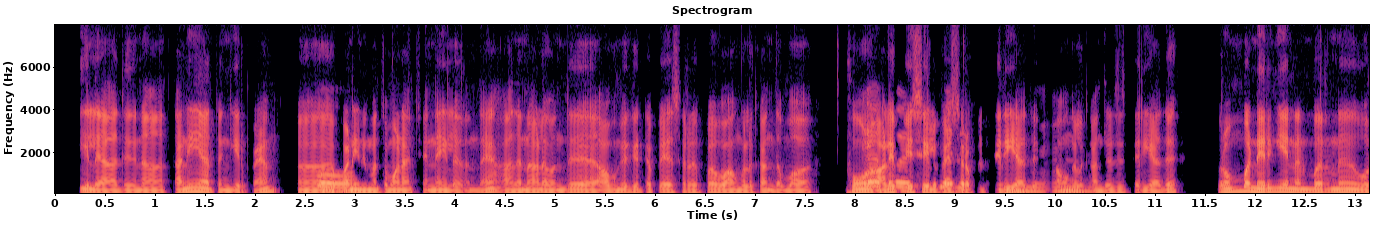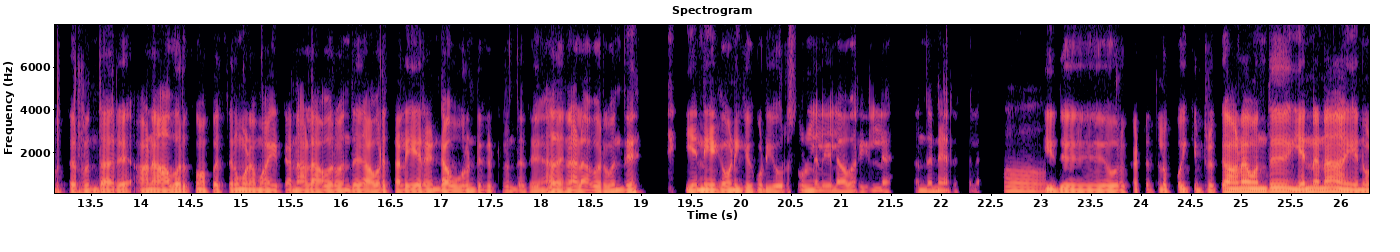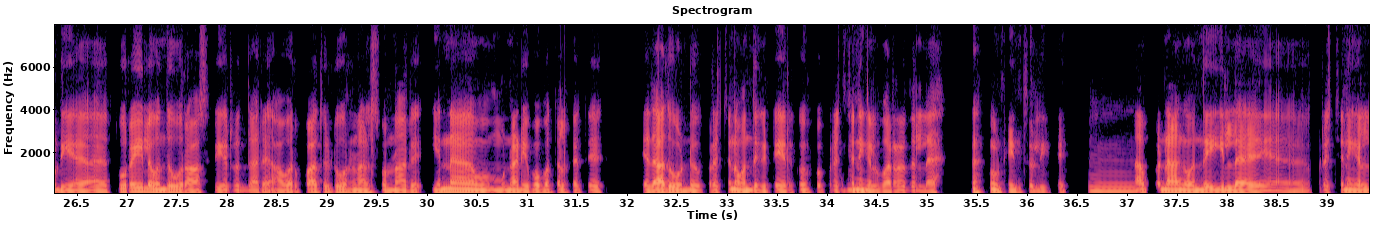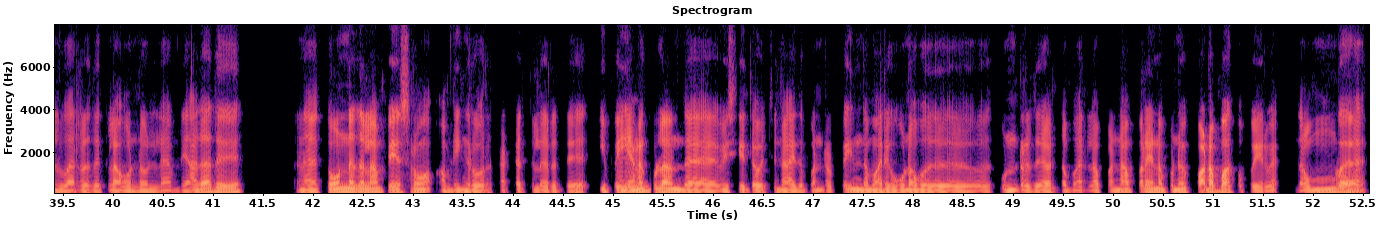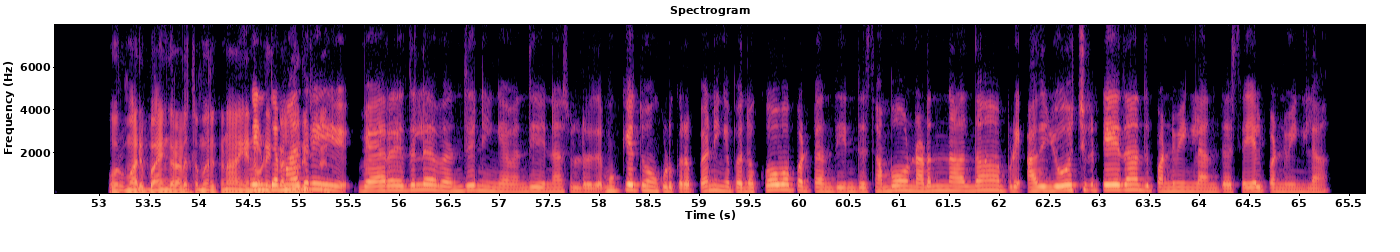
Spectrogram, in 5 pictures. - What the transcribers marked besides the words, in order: other background noise; chuckle; other noise; chuckle
- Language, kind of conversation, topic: Tamil, podcast, கோபம் வந்தால் நீங்கள் அதை எந்த வழியில் தணிக்கிறீர்கள்?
